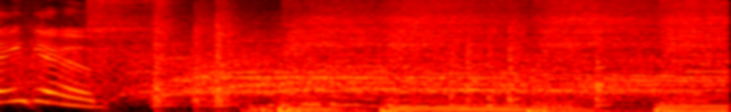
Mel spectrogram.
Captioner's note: cheers and applause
